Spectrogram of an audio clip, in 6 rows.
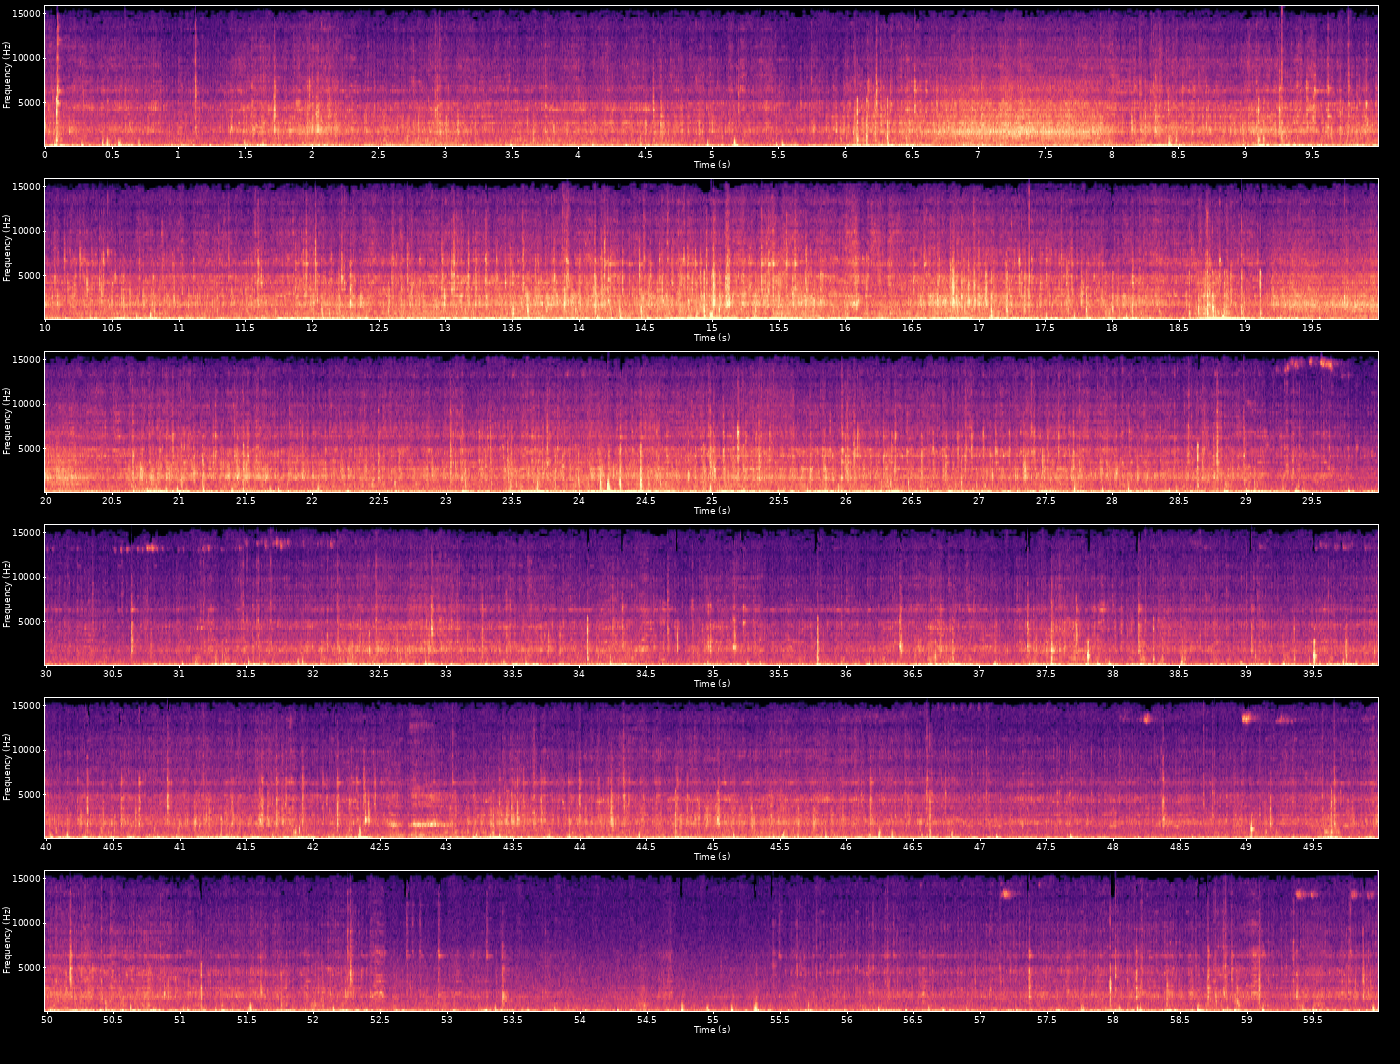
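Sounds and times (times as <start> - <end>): bike rattling over bumps: 0.0 - 59.9
bike tyres on dirt trail: 0.0 - 59.9.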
